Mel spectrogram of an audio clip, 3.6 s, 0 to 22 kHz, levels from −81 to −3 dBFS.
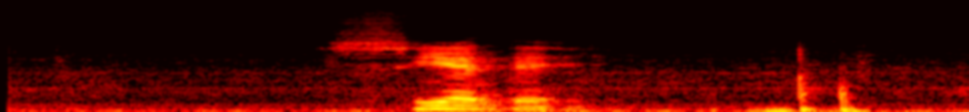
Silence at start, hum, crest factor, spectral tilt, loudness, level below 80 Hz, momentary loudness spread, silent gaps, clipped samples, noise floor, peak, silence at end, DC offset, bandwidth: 0.05 s; 60 Hz at -45 dBFS; 20 dB; -7 dB/octave; -28 LUFS; -42 dBFS; 26 LU; none; under 0.1%; -51 dBFS; -12 dBFS; 0 s; under 0.1%; 14 kHz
